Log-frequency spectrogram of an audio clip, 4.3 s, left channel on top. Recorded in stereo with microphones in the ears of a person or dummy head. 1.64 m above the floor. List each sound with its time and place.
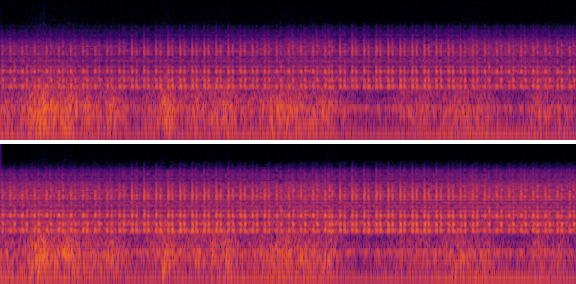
0.0 s a helicopter: 70° right (ahead or behind)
